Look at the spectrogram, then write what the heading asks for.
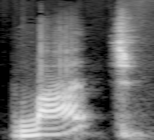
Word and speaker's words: বাহ্যিক: যদি বলি বাহ্যিক, দেখেন তো এখানে হয়ের সাথে চফল আছে না, এটা উচ্চারণ হবে জজ, তাহলে কি হবে বাহ্যিক।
